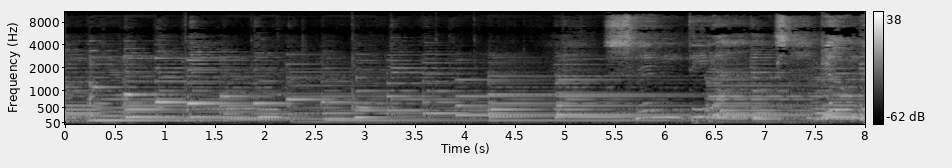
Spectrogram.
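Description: Electronic keyboard with a piano sound playing the instrumental introduction to a pasillo in held notes and chords.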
